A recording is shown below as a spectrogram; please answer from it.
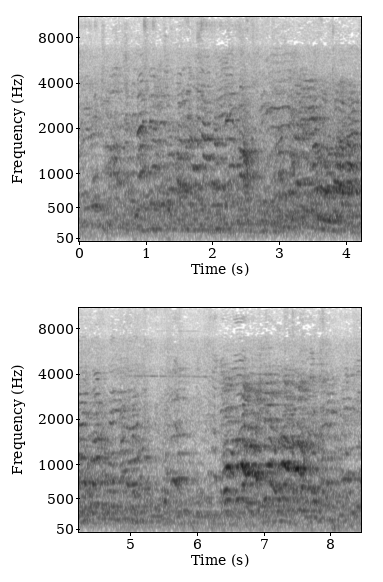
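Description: Several people talking and calling out at once, overlapping chatter, with a louder stretch of voices about six and a half seconds in.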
